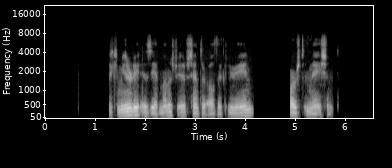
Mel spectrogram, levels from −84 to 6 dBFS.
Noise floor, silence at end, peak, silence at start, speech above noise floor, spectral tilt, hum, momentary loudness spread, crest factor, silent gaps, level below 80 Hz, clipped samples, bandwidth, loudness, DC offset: under -90 dBFS; 0.85 s; -2 dBFS; 1.3 s; over 71 dB; -6 dB/octave; none; 12 LU; 18 dB; 4.19-4.85 s; -56 dBFS; under 0.1%; 7.6 kHz; -20 LUFS; under 0.1%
